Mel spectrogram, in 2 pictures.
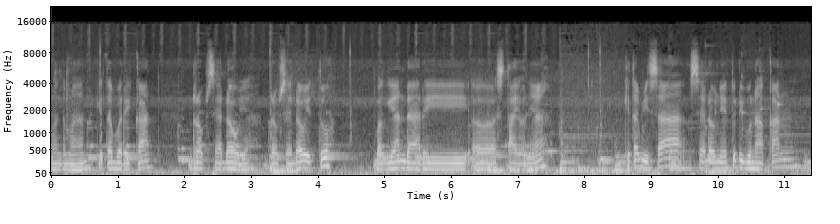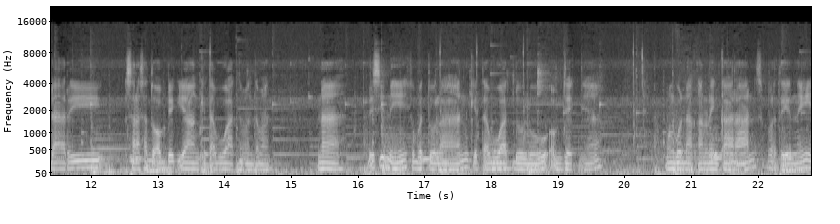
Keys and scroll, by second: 4.9 ctrl+z, 14.2 ctrl+z, 17.5 z, 20.4-21.1 typing, 22.2 d.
